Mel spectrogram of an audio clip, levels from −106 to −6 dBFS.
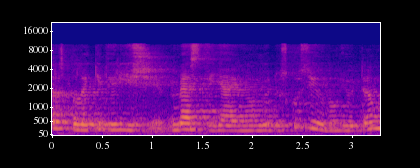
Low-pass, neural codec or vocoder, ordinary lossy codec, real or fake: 9.9 kHz; vocoder, 22.05 kHz, 80 mel bands, Vocos; MP3, 64 kbps; fake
